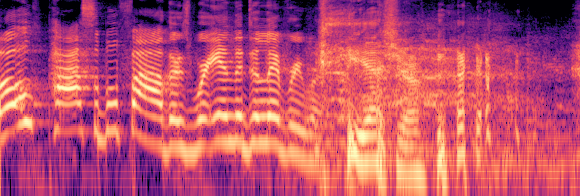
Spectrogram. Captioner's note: laughs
